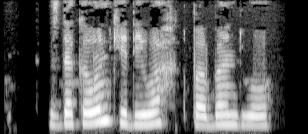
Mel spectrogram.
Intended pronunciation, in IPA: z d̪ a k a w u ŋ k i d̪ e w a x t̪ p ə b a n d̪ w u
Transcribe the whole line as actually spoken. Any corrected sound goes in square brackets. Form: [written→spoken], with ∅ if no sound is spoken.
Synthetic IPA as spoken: z d̪ a k a w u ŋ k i d̪ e w a x t̪ p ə b a n d̪ w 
